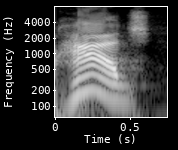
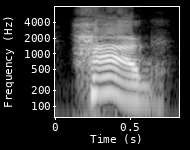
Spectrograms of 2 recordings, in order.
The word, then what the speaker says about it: Hajj: around the circles now Hajj is a pilgrim to Mecca hag is the Egyptian pronunciation hug in Hebrew means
